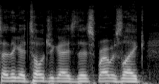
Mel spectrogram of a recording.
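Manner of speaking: ordinary talk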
